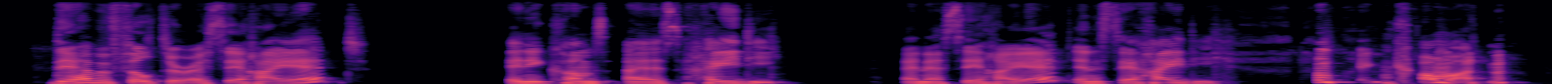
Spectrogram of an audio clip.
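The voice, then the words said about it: French accent. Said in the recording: “it's all about my accent. I'm French”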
